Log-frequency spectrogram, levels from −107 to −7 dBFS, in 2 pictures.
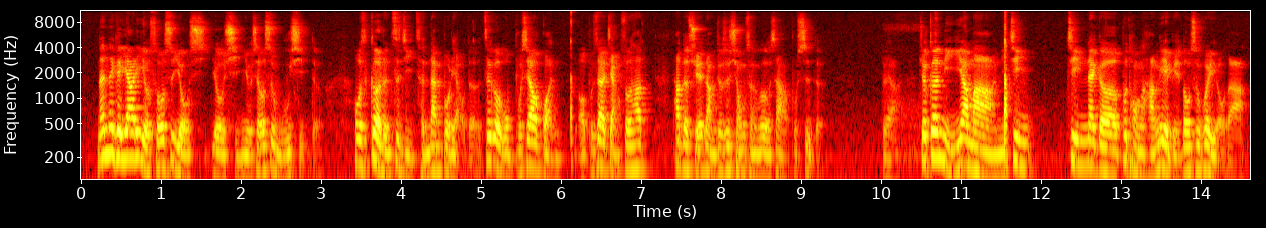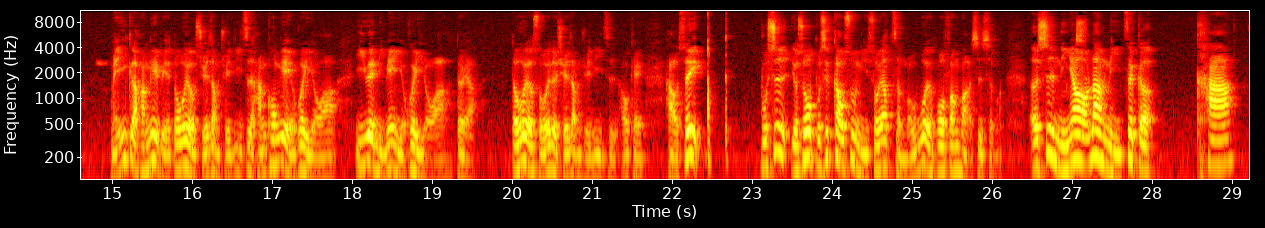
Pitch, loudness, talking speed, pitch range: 135 Hz, -33 LUFS, 330 characters per minute, 115-170 Hz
